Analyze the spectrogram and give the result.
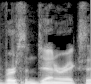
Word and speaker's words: Vercingetorix: Because one of the big players on the Gauls who made life so rough on Julius Caesar was Vercingetorix. – Mm-hmm. – Or Vercingetorix, it depends on who you listen to, how it's pronounced.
